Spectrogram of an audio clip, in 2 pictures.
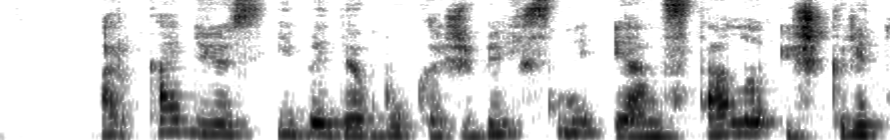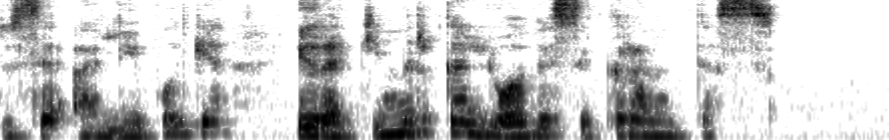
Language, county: Lithuanian, Vilnius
